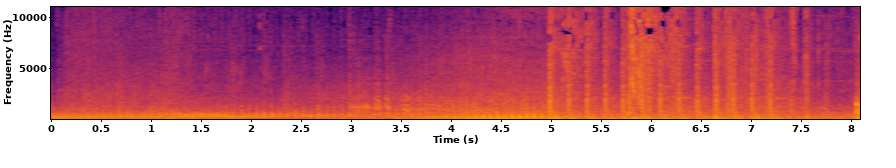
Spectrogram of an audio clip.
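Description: Rapid bursts of gunfire in a Fortnite match crackle over a steady wind-like drone, growing louder and denser in the second half.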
